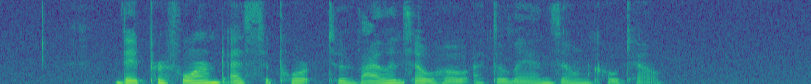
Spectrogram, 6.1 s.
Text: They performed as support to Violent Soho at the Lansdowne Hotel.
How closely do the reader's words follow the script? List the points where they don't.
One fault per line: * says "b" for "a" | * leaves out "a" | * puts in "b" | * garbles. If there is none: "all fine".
all fine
